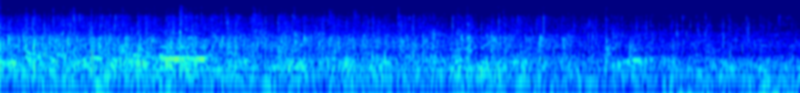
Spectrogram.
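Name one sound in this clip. Players clap their hands in applause.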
